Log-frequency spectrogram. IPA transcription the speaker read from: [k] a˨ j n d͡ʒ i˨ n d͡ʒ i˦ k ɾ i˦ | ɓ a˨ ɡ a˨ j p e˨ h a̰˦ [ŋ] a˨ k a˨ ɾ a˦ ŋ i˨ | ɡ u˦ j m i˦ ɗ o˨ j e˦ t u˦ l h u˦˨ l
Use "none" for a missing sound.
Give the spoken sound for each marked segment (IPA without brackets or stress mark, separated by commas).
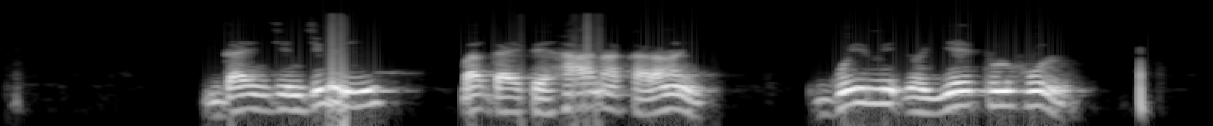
ɡ, n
